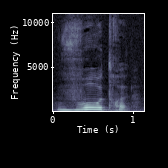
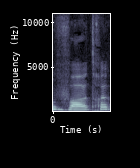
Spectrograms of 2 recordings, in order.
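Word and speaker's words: vôtre: E aí, o acento circunflexo que vai estar indicando que a gente tem que pronunciar votre, e não votre, como no outro caso.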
